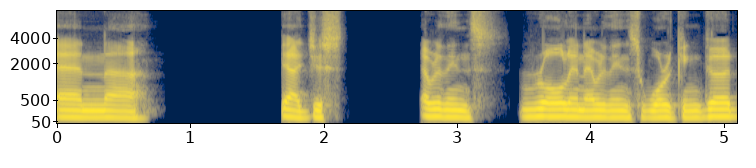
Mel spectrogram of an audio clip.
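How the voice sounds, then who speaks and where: Speaking in a Spanish accent, the voice has a dark, mellow tone and monotone, flat intonation. It moves at a fairly slow pace with long, frequent pauses. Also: man, medium pitch for a man. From Argentina, San Juan. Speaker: former arm wrestler. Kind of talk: casual podcast interview.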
